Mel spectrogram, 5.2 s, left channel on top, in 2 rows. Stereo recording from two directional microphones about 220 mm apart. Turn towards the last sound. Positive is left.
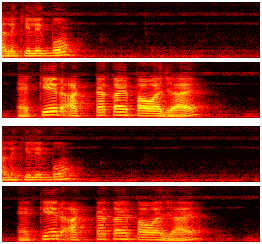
turn(degrees=50)  # may be behind; listen again after turning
